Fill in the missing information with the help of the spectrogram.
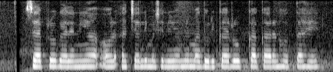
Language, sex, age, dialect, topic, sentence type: Hindi, female, 18-24, Awadhi Bundeli, agriculture, statement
